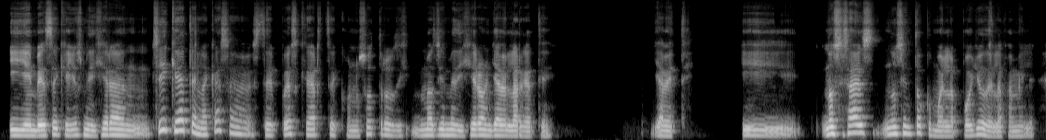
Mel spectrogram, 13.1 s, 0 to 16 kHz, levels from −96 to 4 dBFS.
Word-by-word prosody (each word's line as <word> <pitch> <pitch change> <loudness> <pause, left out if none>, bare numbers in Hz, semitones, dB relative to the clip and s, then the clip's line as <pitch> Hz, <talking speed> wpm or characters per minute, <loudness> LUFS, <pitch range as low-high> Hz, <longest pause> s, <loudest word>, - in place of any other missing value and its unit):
Y 140 -1 +5
en 135 -1 +4
vez 135 0 +6
de 160 -1 +2
que 155 - -5
ellos 145 +2 -2
me 140 - +2
dijeran: 145 +1 +2
"Sí, 270 +8 0
quédate 260 -2 +3
en 190 - +3
la 155 0 -1
casa, 190 -11 -4
este, 150 -3 -5
puedes 170 +5 -3
quedarte 145 -3 -4
con 130 - -8
nosotros", 150 +1 -3
dij 130 0 -9
más 140 0 -1
bien 145 -1 +2
me 140 - +2
dijeron: 140 +2 +2
"Ya, 140 0 +4
lárgate" 120 - -2 1.2
"ya - - -1
vete". 125 -1 -5 0.6
Y 70 -2 -2 0.2
no 175 +3 +6
sé, 175 -1 -1
¿sabes? 205 +1 +2
No 170 +2 +2
siento 190 +1 -1
como 130 -7 -3
el 125 0 -1
apoyo 135 +5 -1
de 125 - 0
la 120 - -2
familia. 120 - -7
145 Hz, 180 wpm, -24 LUFS, 130-170 Hz, 1.2 s, vez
